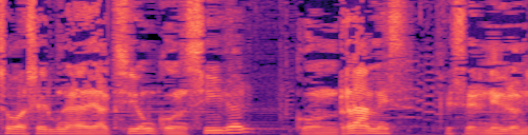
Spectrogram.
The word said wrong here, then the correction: Rhames: Ah, Ving Rhames, Marcelo Wallace de... – Sí, perdón por mi pronunciación.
